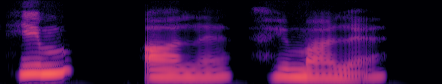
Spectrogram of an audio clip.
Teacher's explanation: हिम के अ तथा आलय के आ के पासपास होने के कारण उनका उच्चारण मिलकर आ हो गया है। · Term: संधि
